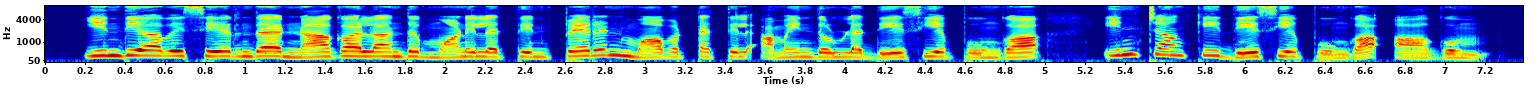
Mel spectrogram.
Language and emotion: Tamil, neutral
